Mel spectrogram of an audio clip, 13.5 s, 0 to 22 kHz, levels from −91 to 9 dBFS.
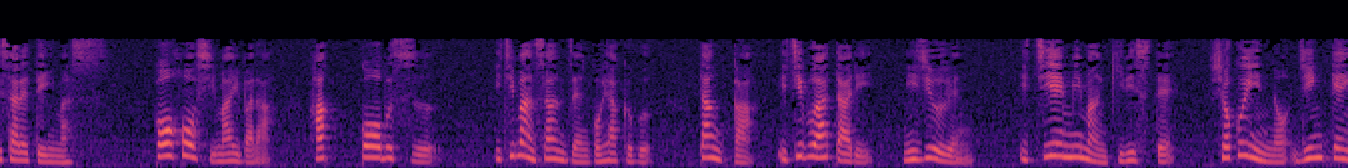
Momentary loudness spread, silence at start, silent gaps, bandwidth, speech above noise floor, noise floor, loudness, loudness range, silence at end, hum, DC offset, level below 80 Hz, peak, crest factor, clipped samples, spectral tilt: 14 LU; 0 s; none; 8.8 kHz; 28 dB; -58 dBFS; -30 LUFS; 2 LU; 0 s; none; under 0.1%; -72 dBFS; -10 dBFS; 22 dB; under 0.1%; -4 dB/octave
